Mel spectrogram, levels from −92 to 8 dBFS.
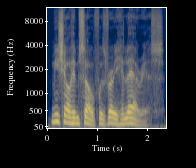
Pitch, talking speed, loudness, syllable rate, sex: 135 Hz, 125 wpm, -15 LUFS, 4.5 syllables/s, male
